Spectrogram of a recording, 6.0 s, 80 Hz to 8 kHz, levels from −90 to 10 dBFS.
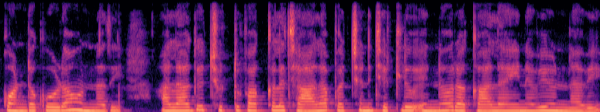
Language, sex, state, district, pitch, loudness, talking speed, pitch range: Telugu, female, Andhra Pradesh, Krishna, 235 Hz, -16 LUFS, 130 wpm, 225-245 Hz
